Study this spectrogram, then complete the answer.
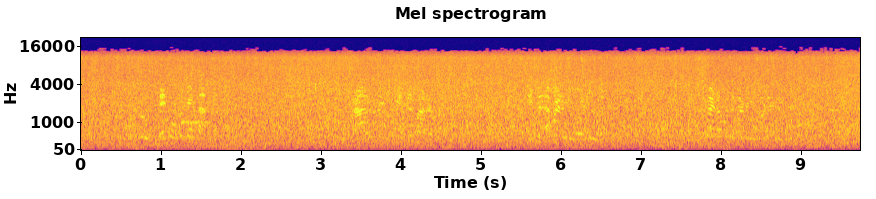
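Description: Fast water rushes and churns loudly over rocks.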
